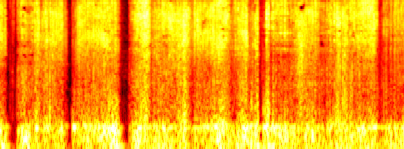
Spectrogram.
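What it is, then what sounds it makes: Metal mesh microphone grille being scratched. Long acrylic nails on both hands scratch fast across the hollow metal mesh grille of a large black USB microphone. The result is a dense, continuous rasping scrape heavy in low rumble, with brief dropouts and a faint bright hiss above.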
